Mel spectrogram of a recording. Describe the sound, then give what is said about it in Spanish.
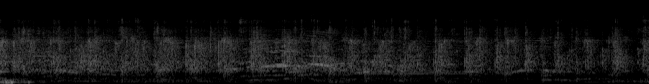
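An audience applauds the Lord steadily, a dense, sustained wash of many hands clapping at once, bright and even throughout without pauses. “El aplauso al Señor.”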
